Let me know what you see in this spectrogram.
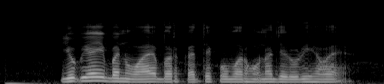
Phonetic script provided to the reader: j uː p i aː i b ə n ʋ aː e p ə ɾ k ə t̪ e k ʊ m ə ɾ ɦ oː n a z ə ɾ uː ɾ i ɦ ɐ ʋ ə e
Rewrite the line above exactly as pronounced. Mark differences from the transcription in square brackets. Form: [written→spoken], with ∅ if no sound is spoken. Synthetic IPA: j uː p i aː i b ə n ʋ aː e [p→b] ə ɾ k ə t̪ e k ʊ m ə ɾ ɦ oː n a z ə ɾ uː ɾ i ɦ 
